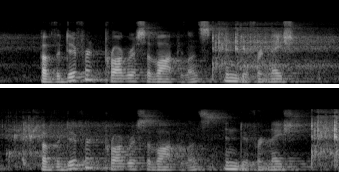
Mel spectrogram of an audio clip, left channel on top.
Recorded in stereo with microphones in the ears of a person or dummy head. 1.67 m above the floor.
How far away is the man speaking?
About 0.6 m.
